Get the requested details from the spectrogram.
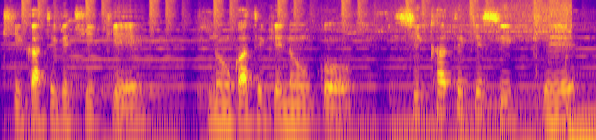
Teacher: পূর্ববর্তী স্বরধ্বনির প্রভাবে পরবর্তী স্বর পরিবর্তিত হয়ে একই রকম বা কাছাকাছি ধ্বনিতে রূপান্তরিত হয়। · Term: প্রগত স্বরসঙ্গতি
